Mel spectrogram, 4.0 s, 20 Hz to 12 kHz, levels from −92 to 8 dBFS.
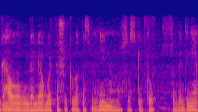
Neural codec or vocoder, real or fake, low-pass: codec, 16 kHz, 16 kbps, FreqCodec, larger model; fake; 7.2 kHz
